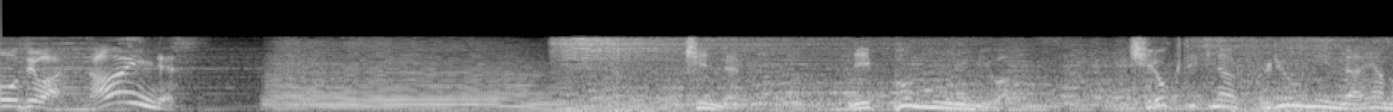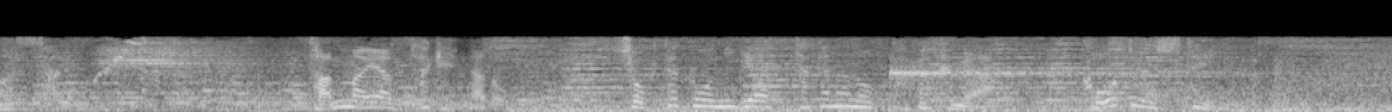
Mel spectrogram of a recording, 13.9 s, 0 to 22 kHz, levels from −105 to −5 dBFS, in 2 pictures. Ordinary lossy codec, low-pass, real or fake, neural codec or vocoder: none; 5.4 kHz; real; none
